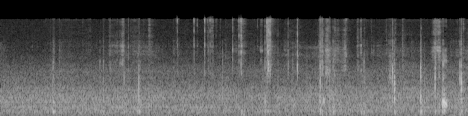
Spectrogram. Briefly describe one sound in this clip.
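A small plastic model wagon clicks and rattles as fingers handle it on a track.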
